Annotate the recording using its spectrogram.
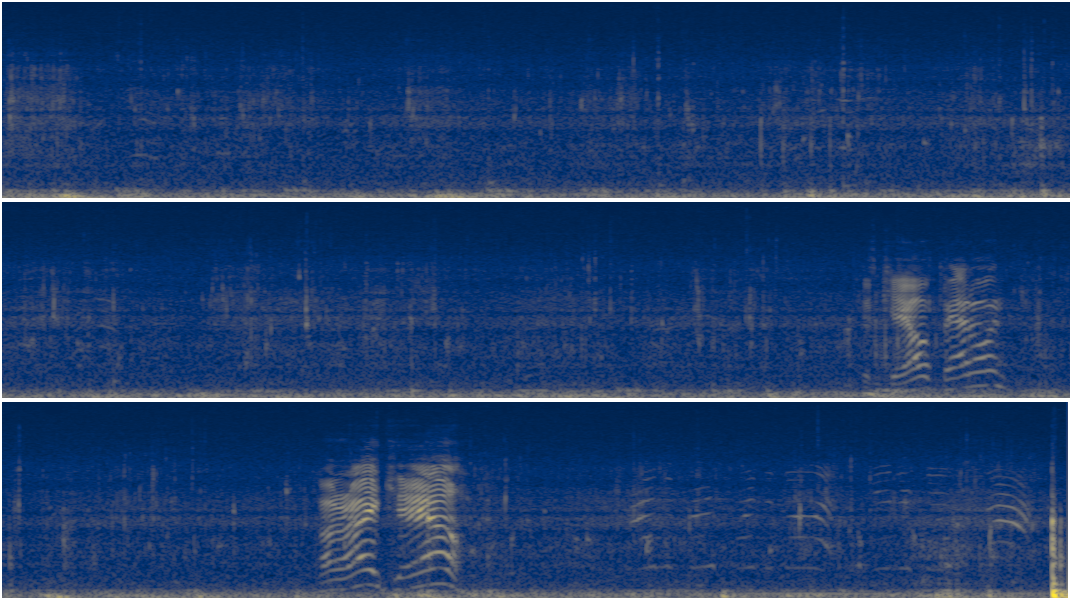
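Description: Water laps gently against the hull of a small boat.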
